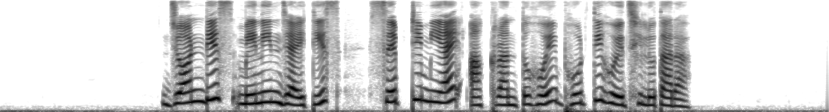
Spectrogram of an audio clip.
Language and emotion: Bengali, neutral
